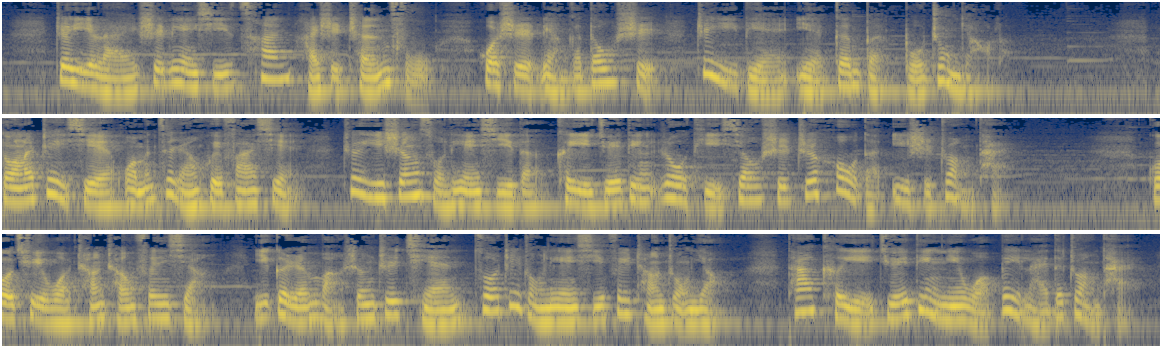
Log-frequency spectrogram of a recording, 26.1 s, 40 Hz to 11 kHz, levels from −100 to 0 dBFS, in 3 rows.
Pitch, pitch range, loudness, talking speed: 145 Hz, 130-185 Hz, -18 LUFS, 220 characters per minute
